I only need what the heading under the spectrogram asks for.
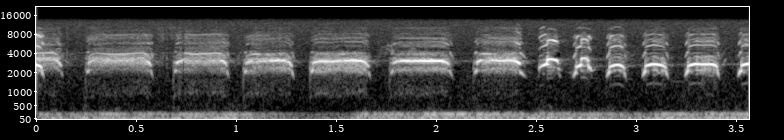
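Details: Ospreys in Charlo, Montana, August 19, 2023: drawn-out, slightly harsh whistled notes in steady succession, turning into quicker, shorter chirps near the end, with a low rumble underneath.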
